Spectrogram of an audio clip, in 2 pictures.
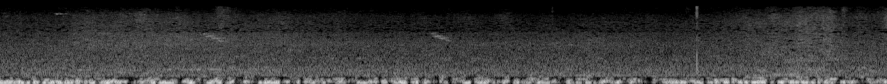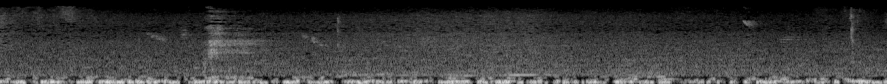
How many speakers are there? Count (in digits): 0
